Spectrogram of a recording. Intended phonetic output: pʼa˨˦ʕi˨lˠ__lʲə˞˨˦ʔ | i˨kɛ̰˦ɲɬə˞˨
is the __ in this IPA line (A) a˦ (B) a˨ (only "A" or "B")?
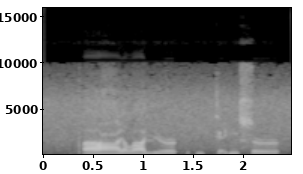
B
